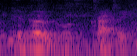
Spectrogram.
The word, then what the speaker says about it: Hippocratic: Hippocratic.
